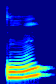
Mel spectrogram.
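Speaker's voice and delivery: 咕 in the rising second tone. Shown as a demonstration. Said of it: "Let's try some more".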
